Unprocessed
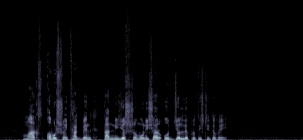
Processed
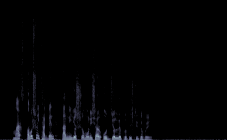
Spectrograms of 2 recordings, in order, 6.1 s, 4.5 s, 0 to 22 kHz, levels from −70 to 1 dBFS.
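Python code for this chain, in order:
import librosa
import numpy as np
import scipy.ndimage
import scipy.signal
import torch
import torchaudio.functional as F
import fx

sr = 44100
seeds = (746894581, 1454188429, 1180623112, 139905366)

y = fx.speed_glide(x, sr, from_pct=180, to_pct=87)
y = fx.tilt_shelf(y, sr, db=3.0, hz=1100.0)
y = F.gain(torch.from_numpy(y), -8.0).numpy()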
